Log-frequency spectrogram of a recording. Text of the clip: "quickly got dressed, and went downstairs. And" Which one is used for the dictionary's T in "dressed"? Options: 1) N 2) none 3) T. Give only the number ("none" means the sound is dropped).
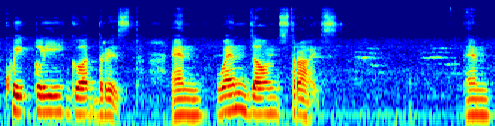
3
